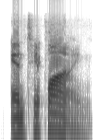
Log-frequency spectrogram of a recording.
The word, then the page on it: anticline: American English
